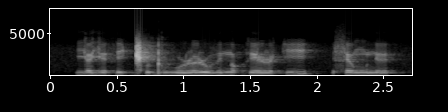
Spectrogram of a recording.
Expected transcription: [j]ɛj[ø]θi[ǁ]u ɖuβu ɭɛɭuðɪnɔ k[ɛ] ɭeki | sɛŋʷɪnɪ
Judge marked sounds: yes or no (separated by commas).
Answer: yes, no, yes, no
